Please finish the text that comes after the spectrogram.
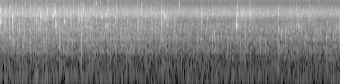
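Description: Rohu fish pieces fry in hot oil over medium heat, a dense, steady crackling sizzle with scattered pops, close and fairly loud, with no talk.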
